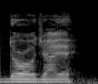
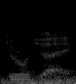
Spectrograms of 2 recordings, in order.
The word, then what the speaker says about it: Durojaiye: Either it's or you can say, and then my last name is Durojaiye. Durojaiye.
